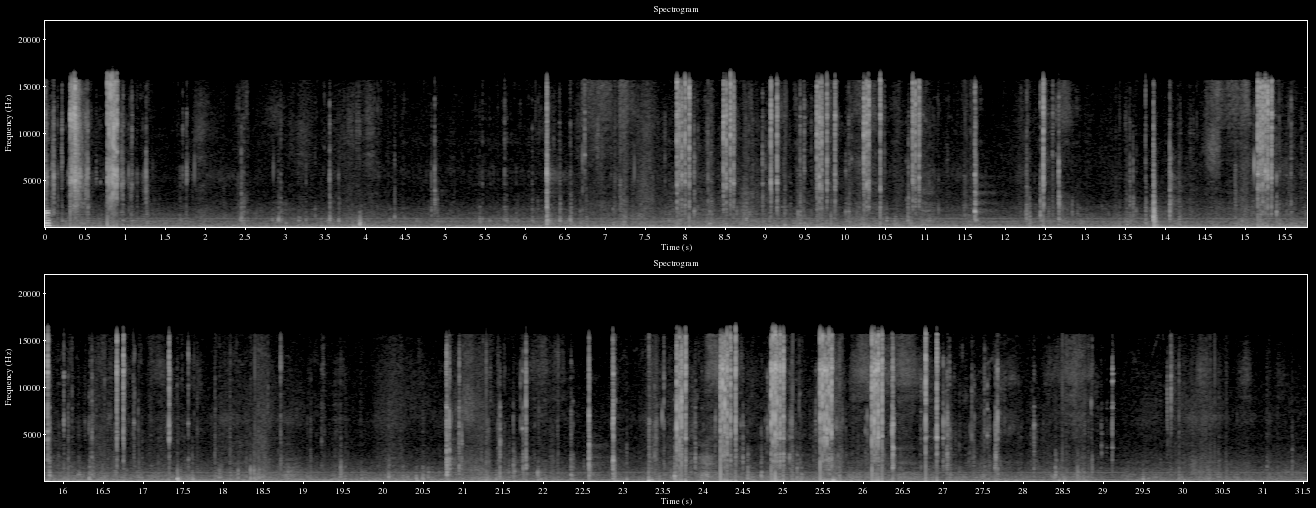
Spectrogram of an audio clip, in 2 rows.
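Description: Hand ratchet with a 13 mm socket clicking in short, irregular runs as the shifter's hold-down bolts are backed out of the T5 transmission, with metal tools and bolts clinking now and then.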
